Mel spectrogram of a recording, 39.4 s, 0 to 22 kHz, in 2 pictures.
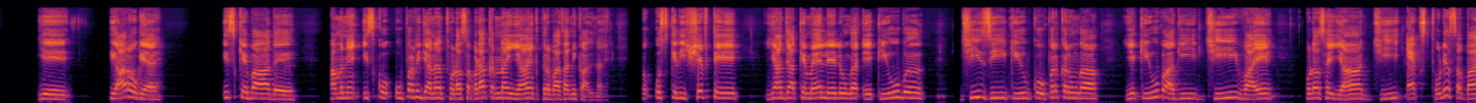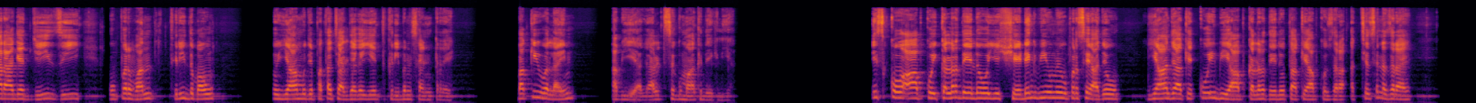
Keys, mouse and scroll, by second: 4.7 click, 6.8-8.1 scroll down 1, 9.0 shift+a, 11.4 click, 12.3-13.2 typing, 13.4 click, 14.2-15.5 alt+drag, 16.0 g, 16.4 y, 17.2 click, 18.1 g, 18.5 x, 19.4 click, 19.7-23.1 typing, 20.7 click, 22.6-23.1 scroll up 1, 24.7 click, 25.2-28.6 alt+drag, 33.4 click.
